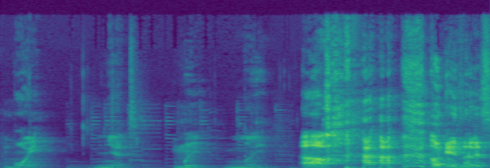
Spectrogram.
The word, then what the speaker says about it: мы: Yes, so it's like a letter U. And can you pronounce it again? Мы.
